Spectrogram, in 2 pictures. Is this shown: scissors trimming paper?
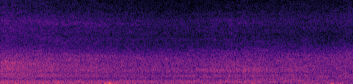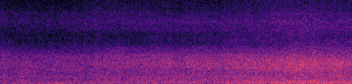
no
